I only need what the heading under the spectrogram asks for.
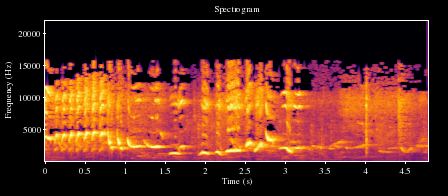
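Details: White-rumped shama in energetic song, kept bird from Cilacap, Indonesia, showing brantakan fill: fast high chattering notes slide into varied descending and looping clear whistles, then quieter scattered whistled phrases with faint clicks.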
